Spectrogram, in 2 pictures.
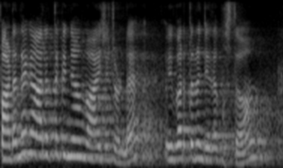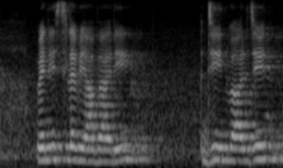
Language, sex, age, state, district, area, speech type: Malayalam, female, 45-60, Kerala, Alappuzha, rural, spontaneous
